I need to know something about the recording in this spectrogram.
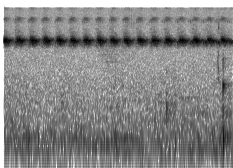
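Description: A high-pitched insect chirping steadily in even pulses, about seven or eight a second, with no break.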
